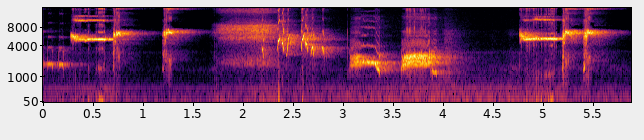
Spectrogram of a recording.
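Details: Orange-headed thrush in the Raja Teler song style, sparse very high piercing whistles alternating with harsh buzzy rasping phrases and a lower warbled segment, separated by short gaps; faint electrical hum beneath.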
